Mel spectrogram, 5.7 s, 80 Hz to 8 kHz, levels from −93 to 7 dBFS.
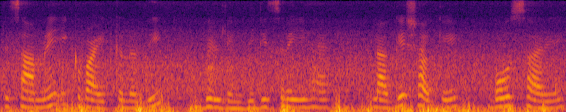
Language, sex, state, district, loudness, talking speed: Punjabi, female, Punjab, Pathankot, -18 LUFS, 160 wpm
